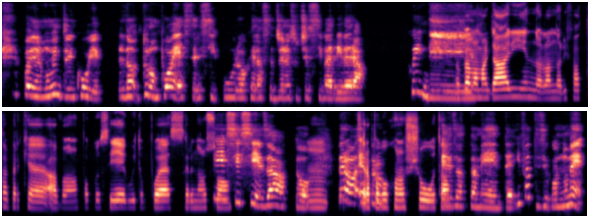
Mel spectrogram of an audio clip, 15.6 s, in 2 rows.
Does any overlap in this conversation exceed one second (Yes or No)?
No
